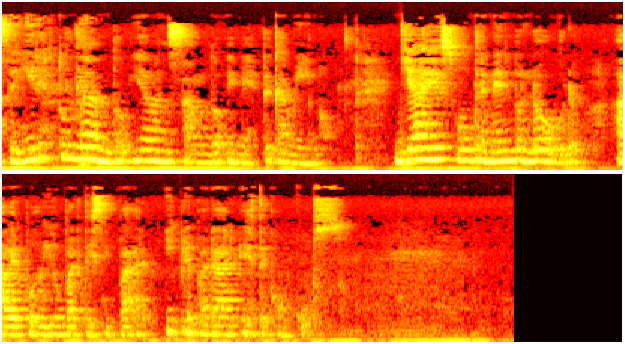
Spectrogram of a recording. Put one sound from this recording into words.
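A woman speaks calmly to the listener, close to a microphone.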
